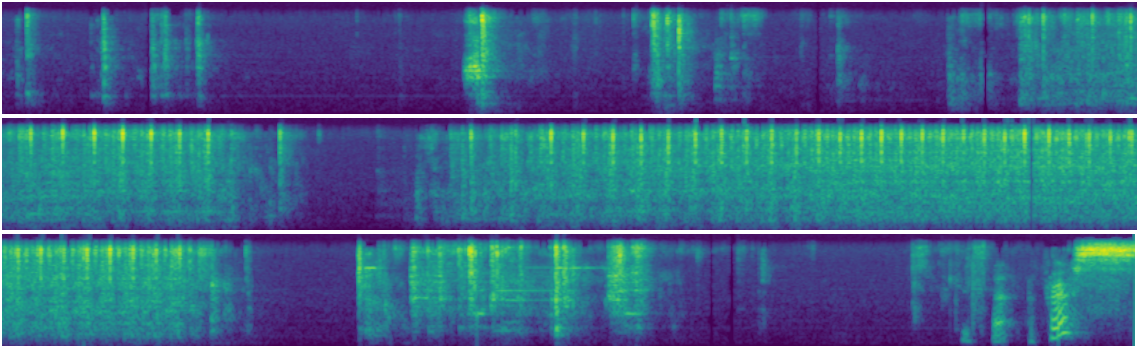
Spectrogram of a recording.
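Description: A sewing machine stitches fabric along a marked line in bursts of fast rhythmic ticking, including one long steady run, with short pauses between, close up.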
